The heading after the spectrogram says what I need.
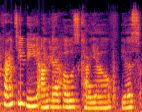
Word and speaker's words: Qiayel: TV I'm your host cyle yes I know it starts with a q but it is pronounced cyle and today I have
